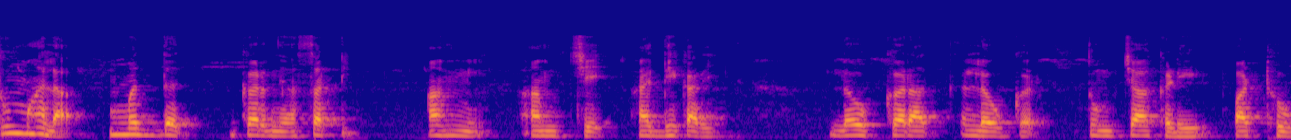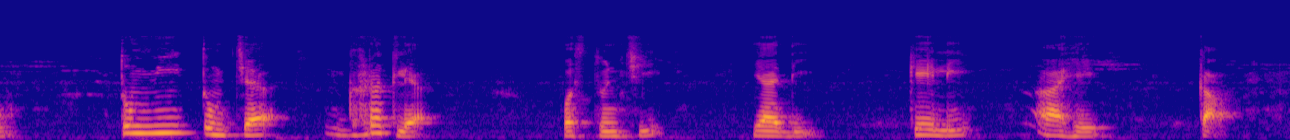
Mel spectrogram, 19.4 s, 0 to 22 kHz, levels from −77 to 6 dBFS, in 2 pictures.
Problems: none marked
